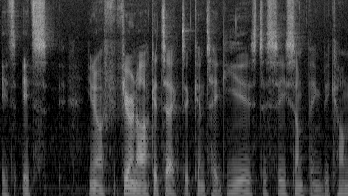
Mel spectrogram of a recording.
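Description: With an Australian accent, a man speaks in a very deep, low pitch over light background noise. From Australia, Sydney. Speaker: photographer. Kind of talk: talking-head monologue about his photos. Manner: hesitant, many fillers. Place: kitchen.

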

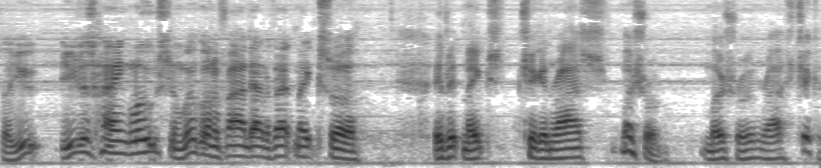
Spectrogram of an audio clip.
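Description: A man's dark, mellow voice at a medium pitch, with vocal fry, a slightly husky edge, ordinary pitch variation and a fairly slow pace

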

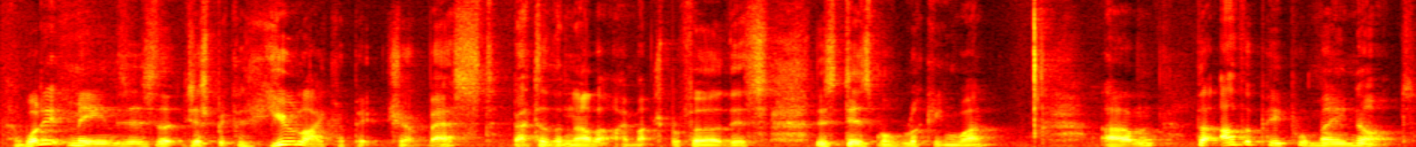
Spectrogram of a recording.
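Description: A man with a fairly high pitch speaks at a moderate pace, his pitch swinging very widely, with audible room echo. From eastern England, Suffolk coast; eastern England. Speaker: photographer; photographer explaining print sales. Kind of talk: tutorial. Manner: hesitant, with frequent ums. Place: home room.

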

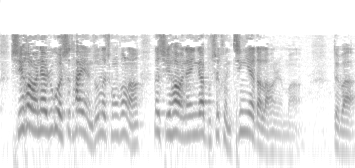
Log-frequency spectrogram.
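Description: This man talks at a very fast pace in a high pitch, with lively intonation and big swings in loudness. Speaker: werewolf game player. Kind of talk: game argument speech. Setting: studio. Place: studio. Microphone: headset.

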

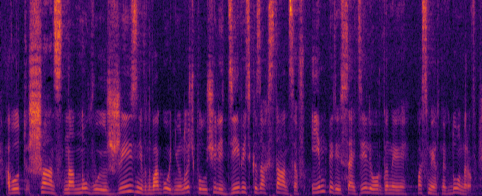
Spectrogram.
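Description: In a plain, everyday voice, a woman speaks at a moderate pace with a fairly high pitch, ordinary pitch variation, very even loudness and hardly any pauses. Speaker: news anchor. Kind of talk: news reading. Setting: studio. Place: studio.

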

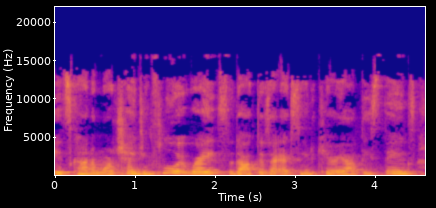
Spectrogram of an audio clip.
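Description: Light background noise and audible room echo around a female speaker. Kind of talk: casual vlog chat. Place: home room. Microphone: phone near.

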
